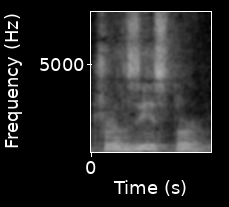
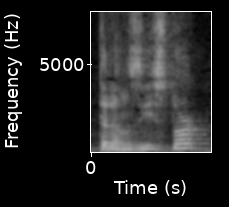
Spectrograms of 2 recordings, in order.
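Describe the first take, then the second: First: Transistor with American R, stress on ZIS; English pronunciation. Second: Transistor with Brazilian R, stressed at the end; Portuguese pronunciation. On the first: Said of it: "no inglês americano eles pronunciam como R". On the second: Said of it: "por isso que fica". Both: Shown as a demonstration.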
